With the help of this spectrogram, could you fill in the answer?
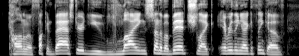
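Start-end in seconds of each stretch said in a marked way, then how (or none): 1.3-2.9 slow, drawn-out cursing, yelling. Recalling watching an interview, retelling yelling at the TV. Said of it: "I was yelling at the TV".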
